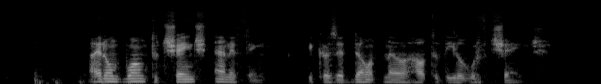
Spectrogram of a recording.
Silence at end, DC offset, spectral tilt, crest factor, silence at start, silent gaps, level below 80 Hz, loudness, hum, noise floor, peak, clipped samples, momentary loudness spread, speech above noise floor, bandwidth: 0.55 s; under 0.1%; -4 dB/octave; 24 dB; 0.35 s; none; -68 dBFS; -33 LUFS; none; -68 dBFS; -12 dBFS; under 0.1%; 18 LU; 34 dB; 16.5 kHz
